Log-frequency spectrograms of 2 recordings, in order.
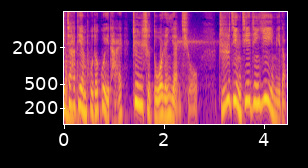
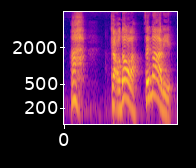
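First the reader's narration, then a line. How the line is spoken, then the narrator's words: Loud shout. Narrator (Chinese): 他大声喊道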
